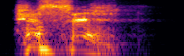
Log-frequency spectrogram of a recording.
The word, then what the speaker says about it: hesed: And it's the word hesed. You got to say it like that. You know what? If you say it like that, it'll help you remember it. H-E-S-E-D. Hesed. That's the way the Hebrew people say it. That's the way the Jewish people say it.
